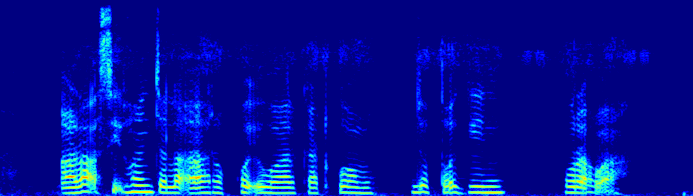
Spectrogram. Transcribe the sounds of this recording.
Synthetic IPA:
aɽa̰ʔsit̪̚ɦɔɲt͡ʃala̰ʔaɾɔkɔʔwaɾkatkɔmɔ | d͡ʒɔt̪ɔɡiɲ | pɔɾawa̰

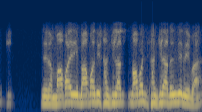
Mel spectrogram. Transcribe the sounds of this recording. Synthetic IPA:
zenamabajimabadisʰaŋkʰilamabadisʰaŋkʰilaɾɯnzeneba̰

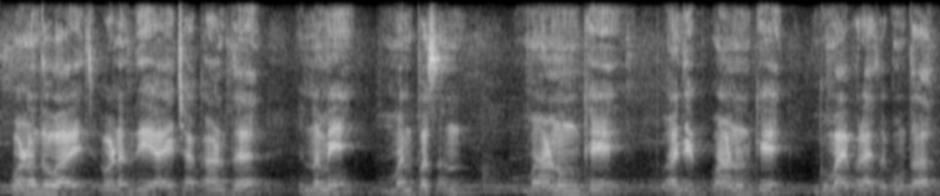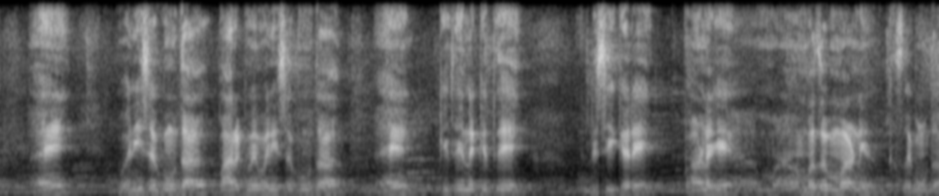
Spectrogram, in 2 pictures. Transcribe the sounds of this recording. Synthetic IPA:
ʋɐɽ̃ə̃nd̪oaːɦeʋɐɽ̃ə̃nd̪iaːɦet͡ɕʰaːkaːɾɽ̃t̪ɐ | ɪnəmẽ | mɐnpɐsə̃nd̪ | maːɳ̤ʊnɪ̆kʰeː | pɐ̃ɦɪ̃ɲd͡ʑemaːɳ̤ʊnɪ̆kʰeː | ɡʱʊmaːipʰɐɾaːesɐɡʱũt̪ʰaː | ɛ̃ː | ʋɐɲisɐɡʱũt̪ʰapaːɾkmẽʋɐɲisɐɡʱũt̪ʰaː | ɛ̃ːkɪt̪ʰenɐkɪt̪ʰe | ɗɪsikɐɾe | paːɾɽ̃kʰeː | mɐzʱəbmaːɳisɐɡʱũt̪ʰaː

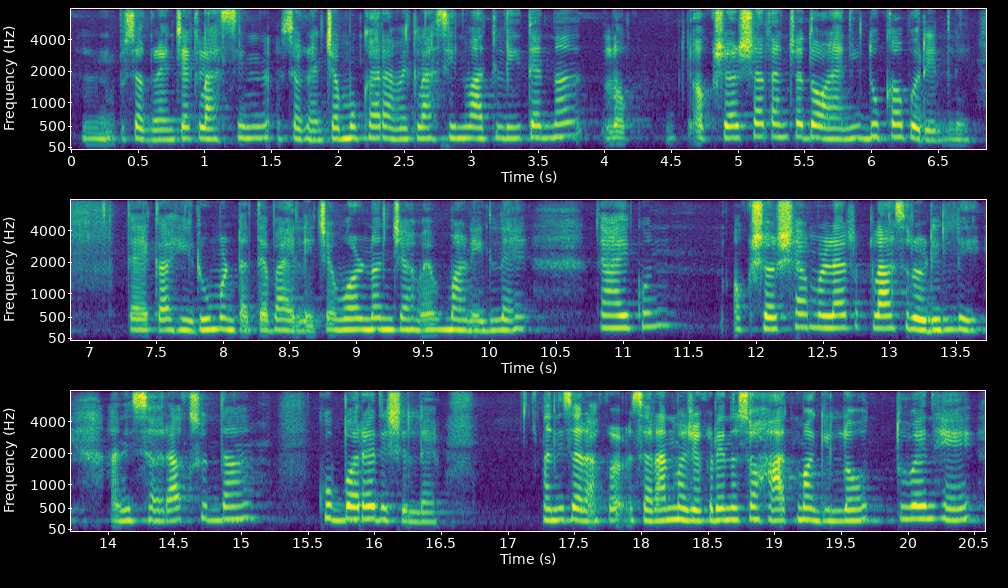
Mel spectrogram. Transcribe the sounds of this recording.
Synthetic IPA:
səɡɭjãɲt͡ɕjaklasiːnsəɡɭjãɲt͡ɕjamukʰaɾaʋẽklasiːnʋat̪liːt̪janːalo | ə̰kɕəɾɕat̪jãɲt͡ɕjad̪ɔɭjãnːiːd̪ukapəɾilli | t̪aekaɦiɾum̤əɳt̪at̪ːɛbajlḛt͡ɕẽʋəɾɳənt͡ɕeaʋemaɽ̃ilːẽt̪ẽãjkuːn | əkʂəɾɕam̤əɭjaɾklasɾəɽilːiañisəɾaksud̪ʱːa | kʰuːbːəɾɛd̪iɕilːẽ | aɽ̃isəɾasəɾãnm̤əd͡ʑʱakəɽenəsɔɦat̪maɡilːɔt̪uʋẽnɦe

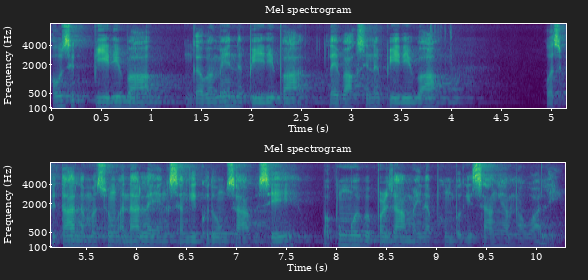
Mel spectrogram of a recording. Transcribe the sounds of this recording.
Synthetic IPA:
hɐwzik̚piɾibɐɡɐbʱɐɾmenːɐpiɾibɐlɐjbak̚sinɐpiɾibɐ | hospitalɐmɐsuŋɐ̰nalajɦeŋsɐŋɡikʰudoŋsabɐsemɐ̰pʰuŋojbɐpɐɾzamɐjnɐpʰɐŋbɐɡisaŋjamnɐwaʔ̚li

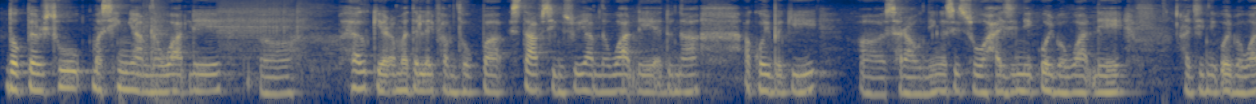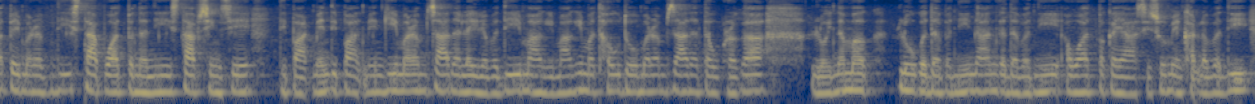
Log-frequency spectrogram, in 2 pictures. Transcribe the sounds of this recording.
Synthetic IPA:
dok̚tɐɾsumɐsiŋjamnɐwat̚le | helt̚ʰkeɾɐmɐdɐlɐjpʰɐmtʰok̚pɐstap̚ʰsiŋsujamnɐwat̚leɐdunɐːkojbɐɡi | sɐɾawniŋɐsisuhajzinik̚ojbɐwat̚le | hajzinikojbɐwat̚pɐjmɐɾɐmdistapʰwat̚pɐnɐnistap̚ʰsiŋse | dipaɾt̚mentdipaɾt̚mentɡimɐɾɐmzanɐlɐjɾɐbɐdimaɡimaɡimɐtʰɐwdomɐɾɐmzanɐtɐwkʰɾɐɡɐ | lojnɐmɐk̚ | loɡɐdɐbɐninanɡɐdɐbɐniɐwat̚pɐkɐjasisumeŋkʰɐt̚lɐbɐdi

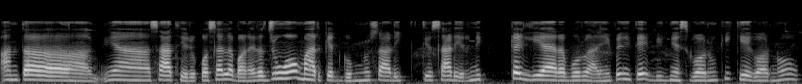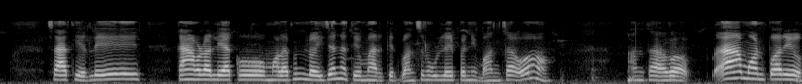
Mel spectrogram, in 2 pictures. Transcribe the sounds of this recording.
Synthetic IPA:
ʌnt̪ʌjãsat̪ʰiʌɾukʌsajlabʱʌneɾʌd͡zũomarkeʈ̚ɡʱumnusaɽit̪josaɽiɦʌɾunikːʌjliaeɾʌboɾuɦamĩpʌnit̪jejbid͡znesɡʌrnũkikeɡʌrnuɦo | sat̪ʰiʌɾule | kãbɽaljakomʌlajpʌnilʌjd͡zanʌt̪jomarkeʈ̚bʱʌnt͡sʰʌnulːepʌnibʱʌnt͡sʰʌɦo | ʌnt̪ʌːbʌ | amʌnpʌɾjo

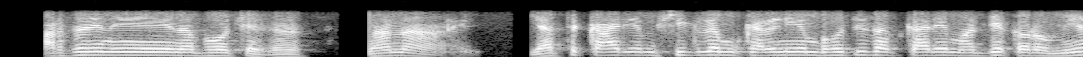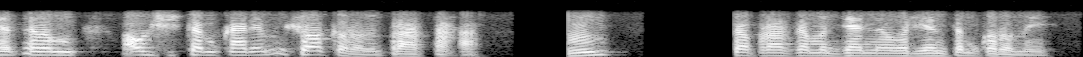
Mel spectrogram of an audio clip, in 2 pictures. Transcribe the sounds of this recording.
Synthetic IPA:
ɐɾzɐinenɐbʱɐɦut̪t͡ʃɐzɐ | nana̰ | jɐt̪kaːɾjɐmʃikɾɐmkɐɾɳijɐmbɐɦut̪it̪ɐt̪̚kaːɾjɐmɐd̪ʱjɐkɐɾomiɐt̪ɐnɐm | ɐ̰ʋɐʃiʃʈ̪ɐmkaːɾjɐmʃʋakɐɾoːmepɾaːɾt̪ɐ̰hɐ̰ | t̪ɐpɾaːɾt̪ɐmɐd̪ʱjaːnɐʋɐɾjɐnt̪ɐmkɐɾoːmḛ

